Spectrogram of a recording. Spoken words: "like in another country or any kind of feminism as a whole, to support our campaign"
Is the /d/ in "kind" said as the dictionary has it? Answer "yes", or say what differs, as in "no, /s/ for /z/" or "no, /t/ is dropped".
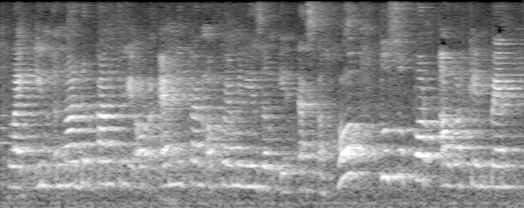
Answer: no, /d/ is dropped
